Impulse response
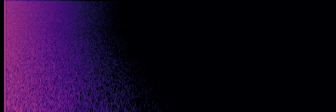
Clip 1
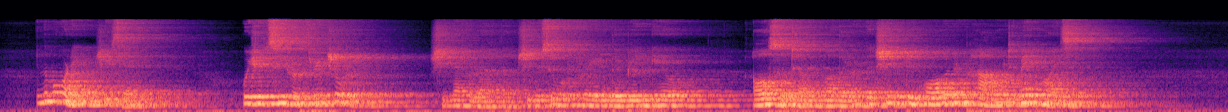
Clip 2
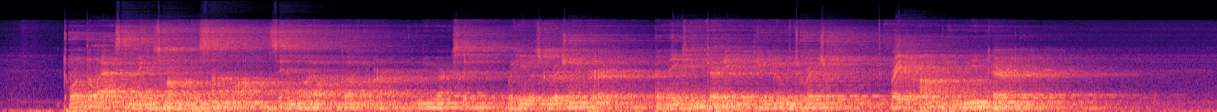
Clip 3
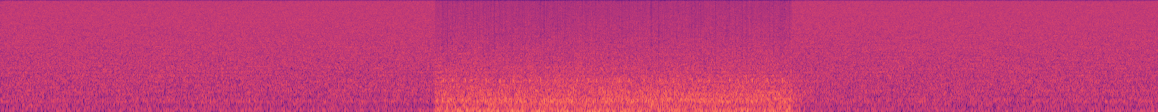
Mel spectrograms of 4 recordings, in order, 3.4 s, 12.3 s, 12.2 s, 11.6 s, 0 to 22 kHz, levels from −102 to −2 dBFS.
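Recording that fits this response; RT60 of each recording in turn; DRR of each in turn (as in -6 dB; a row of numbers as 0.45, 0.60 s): 1; 2.1, 3.0, 1.4 s; -4.5, -3.0, 5.0 dB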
